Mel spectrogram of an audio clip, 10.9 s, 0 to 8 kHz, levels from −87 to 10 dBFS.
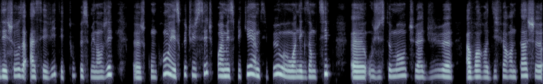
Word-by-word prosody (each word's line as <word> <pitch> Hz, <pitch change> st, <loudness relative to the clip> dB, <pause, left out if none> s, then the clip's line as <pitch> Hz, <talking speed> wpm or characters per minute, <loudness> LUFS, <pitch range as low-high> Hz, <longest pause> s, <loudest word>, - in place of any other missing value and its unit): des 180 Hz, -1 st, +5 dB
choses 195 Hz, +2 st, +1 dB
assez 175 Hz, -1 st, -1 dB
vite 230 Hz, +9 st, -6 dB
et 165 Hz, -, -6 dB
tout 205 Hz, +6 st, -18 dB
peut 190 Hz, -, -1 dB
se 185 Hz, 0 st, -9 dB
mélanger. 165 Hz, +8 st, 0 dB, 0.4 s
Heu, 155 Hz, -, +2 dB
je 150 Hz, -, -10 dB
comprends. 235 Hz, +11 st, +1 dB
Et 205 Hz, -, +5 dB
est-ce 185 Hz, -, +1 dB
que 230 Hz, -, -5 dB
tu 220 Hz, -1 st, -5 dB
sais, 215 Hz, +7 st, -1 dB
tu 285 Hz, -1 st, -13 dB
pourrais 195 Hz, -7 st, +2 dB
m'expliquer 195 Hz, +6 st, +2 dB
un 220 Hz, -4 st, +4 dB
petit 165 Hz, -, -22 dB
peu, 240 Hz, +3 st, +3 dB
ou 190 Hz, -8 st, +4 dB
un 170 Hz, -, 0 dB
exemple 170 Hz, 0 st, -1 dB
type, 255 Hz, 0 st, +2 dB, 0.4 s
heu, 165 Hz, -1 st, +6 dB
où, 180 Hz, -, -8 dB
justement, 185 Hz, +5 st, -3 dB
tu 180 Hz, -4 st, -4 dB
as 170 Hz, 0 st, -1 dB
dû, 170 Hz, +5 st, -8 dB
heu, 170 Hz, -1 st, +4 dB, 0.3 s
avoir, 165 Hz, +1 st, +2 dB
heu, 160 Hz, -, -1 dB
différentes 170 Hz, +1 st, -7 dB
tâches, 200 Hz, 0 st, +1 dB
heu, 170 Hz, -1 st, +2 dB
180 Hz, 215 wpm, -22 LUFS, 165-205 Hz, 0.4 s, heu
